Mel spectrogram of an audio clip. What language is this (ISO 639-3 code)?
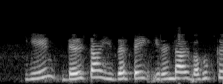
tam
